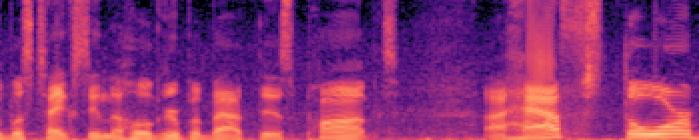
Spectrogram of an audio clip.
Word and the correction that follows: Hafþór: Bjornsson, I probably butchered his name. – You did, Hafþór. – Hafþór, yeah. Bjornsson, the Mountain, a.k.a.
